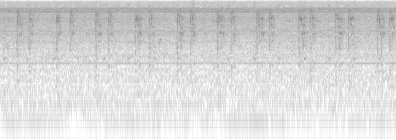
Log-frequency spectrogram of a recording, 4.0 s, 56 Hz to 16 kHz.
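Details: 2004 Dell Latitude D505 laptop booting from a possibly scratched or fingerprinted disc: faint, uneven ticking and scratchy CD drive spin-up over low hum; drive seems to struggle reading, cause not confirmed; boot succeeded.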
